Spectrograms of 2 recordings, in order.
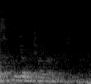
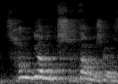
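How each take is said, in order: First: Much softer, lower echo; soft repeat. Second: Said in the usual way. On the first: Shown as a demonstration. Pastor urging congregation, soft low echo. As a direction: let it sink in quietly. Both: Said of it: "repeated take".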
